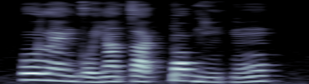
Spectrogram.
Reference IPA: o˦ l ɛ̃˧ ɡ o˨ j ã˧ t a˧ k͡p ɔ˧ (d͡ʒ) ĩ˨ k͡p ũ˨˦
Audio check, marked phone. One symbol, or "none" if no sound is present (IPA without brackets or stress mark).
ɡ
